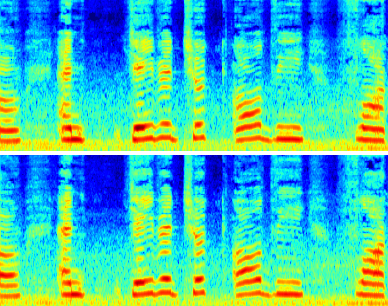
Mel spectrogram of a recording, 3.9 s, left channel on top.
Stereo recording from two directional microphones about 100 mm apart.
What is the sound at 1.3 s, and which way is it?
Speech, 45° right (ahead or behind).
